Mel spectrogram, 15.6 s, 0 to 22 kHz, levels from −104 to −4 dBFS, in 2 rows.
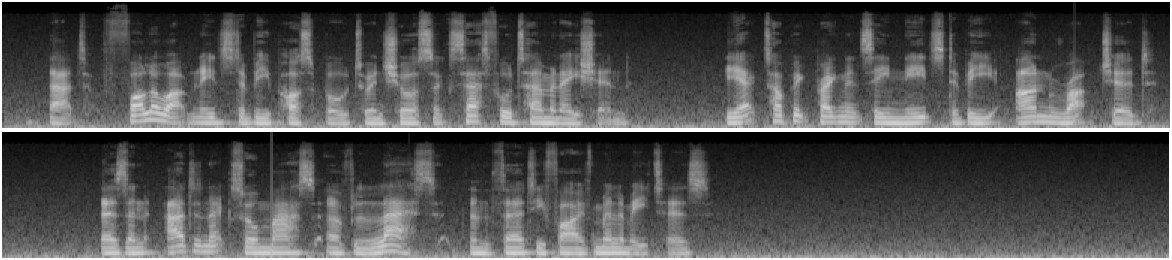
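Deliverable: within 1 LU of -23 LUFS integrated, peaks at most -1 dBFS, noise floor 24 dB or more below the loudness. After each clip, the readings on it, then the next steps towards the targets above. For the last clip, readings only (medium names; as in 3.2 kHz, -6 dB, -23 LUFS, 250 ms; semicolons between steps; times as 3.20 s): dropouts 3; longest dropout 6.1 ms; noise floor -51 dBFS; noise floor target -56 dBFS; loudness -31.5 LUFS; peak level -13.5 dBFS; loudness target -23.0 LUFS
-> interpolate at 7.14/9.57/10.49 s, 6.1 ms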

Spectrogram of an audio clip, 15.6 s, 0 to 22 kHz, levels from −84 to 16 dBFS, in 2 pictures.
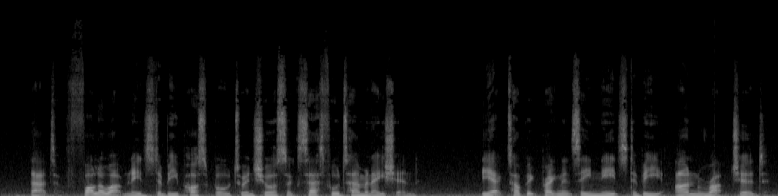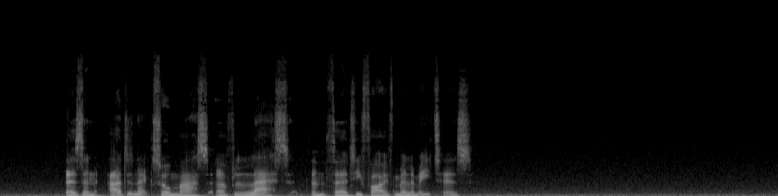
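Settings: dropouts 0; noise floor -51 dBFS; noise floor target -56 dBFS
-> noise print and reduce 6 dB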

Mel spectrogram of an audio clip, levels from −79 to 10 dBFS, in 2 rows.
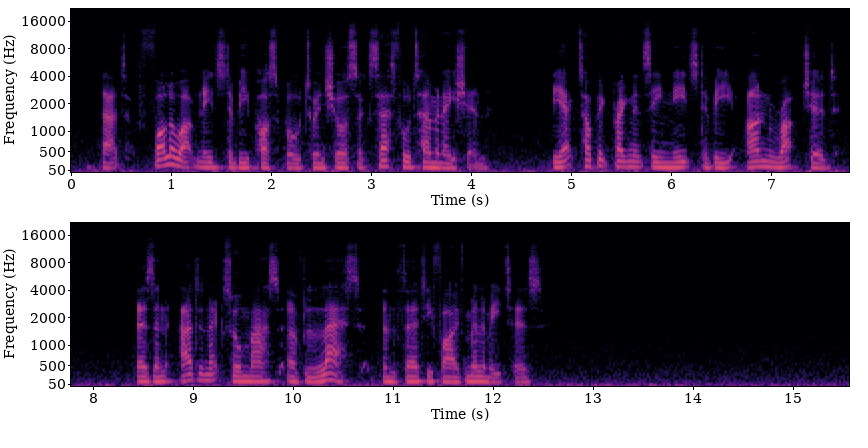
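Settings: noise floor -57 dBFS; loudness -31.5 LUFS; peak level -13.5 dBFS; loudness target -23.0 LUFS
-> trim +8.5 dB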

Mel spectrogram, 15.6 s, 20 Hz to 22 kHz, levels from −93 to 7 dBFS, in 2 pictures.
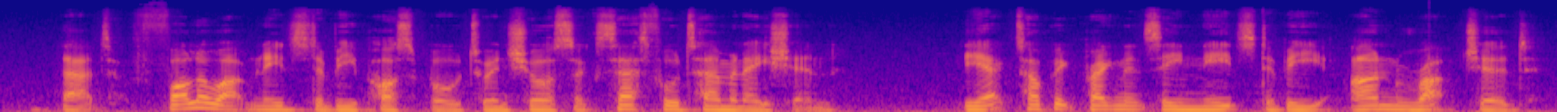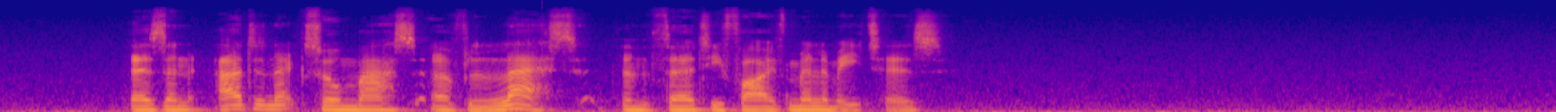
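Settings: loudness -23.0 LUFS; peak level -5.0 dBFS; noise floor -49 dBFS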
